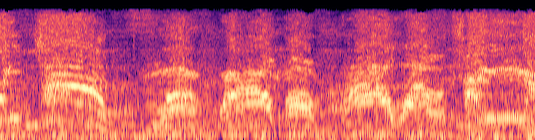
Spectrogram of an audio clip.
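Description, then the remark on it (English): A drunk person bellows loudly and erratically in a string of rising and falling shouts, continuous, with a murmur of crowd noise faintly underneath. “Another sign is excessive random yelling.”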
